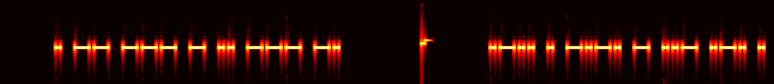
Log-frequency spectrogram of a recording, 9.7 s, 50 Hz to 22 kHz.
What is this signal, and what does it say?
Morse code, heard as a keyed tone, about 21 wpm, 700 Hz. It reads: EMOTION LECTURE
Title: Sentences from Top 1600 Words - New Word Drill - 20wpm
